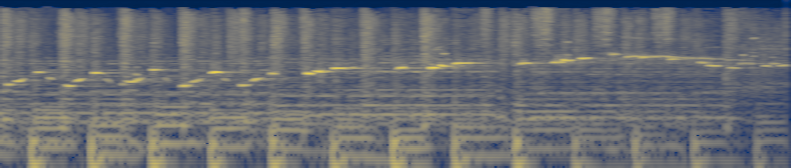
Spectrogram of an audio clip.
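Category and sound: human body sound, human whistling a melody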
